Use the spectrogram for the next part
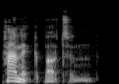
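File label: "panic button", British English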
